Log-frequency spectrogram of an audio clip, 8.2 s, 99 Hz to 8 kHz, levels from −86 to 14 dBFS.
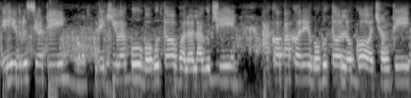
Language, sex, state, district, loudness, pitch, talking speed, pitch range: Odia, female, Odisha, Sambalpur, -12 LUFS, 220 Hz, 85 wpm, 195-225 Hz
